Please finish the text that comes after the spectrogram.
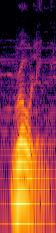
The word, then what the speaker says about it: Rowling: era fan del mío rowling la primera sílaba se pronuncia el robo como boat en lugar del rap como argumento que se prestaba a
